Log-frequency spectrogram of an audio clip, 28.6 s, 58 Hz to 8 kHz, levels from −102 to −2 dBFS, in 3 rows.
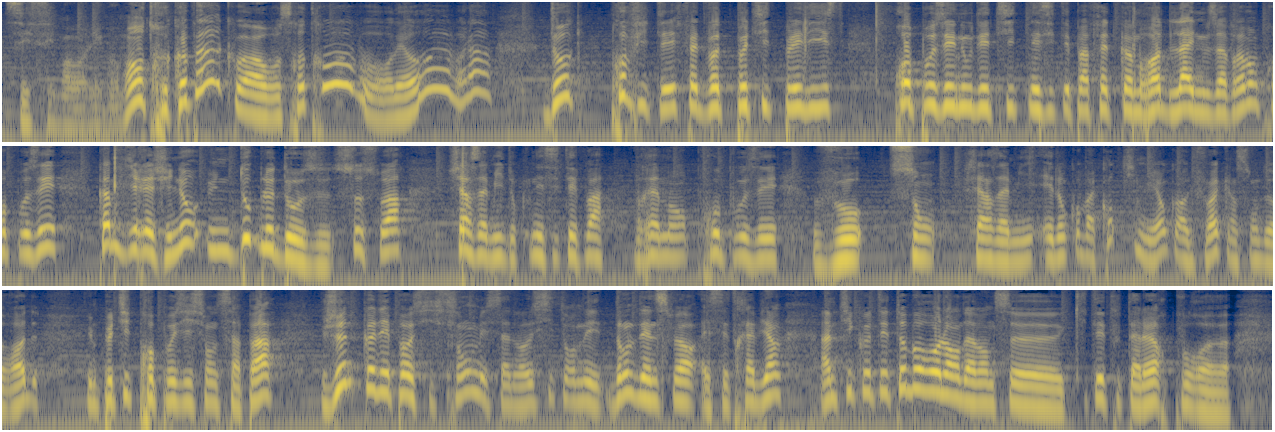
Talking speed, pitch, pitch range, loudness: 220 wpm, 175 Hz, 150-205 Hz, -23 LUFS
